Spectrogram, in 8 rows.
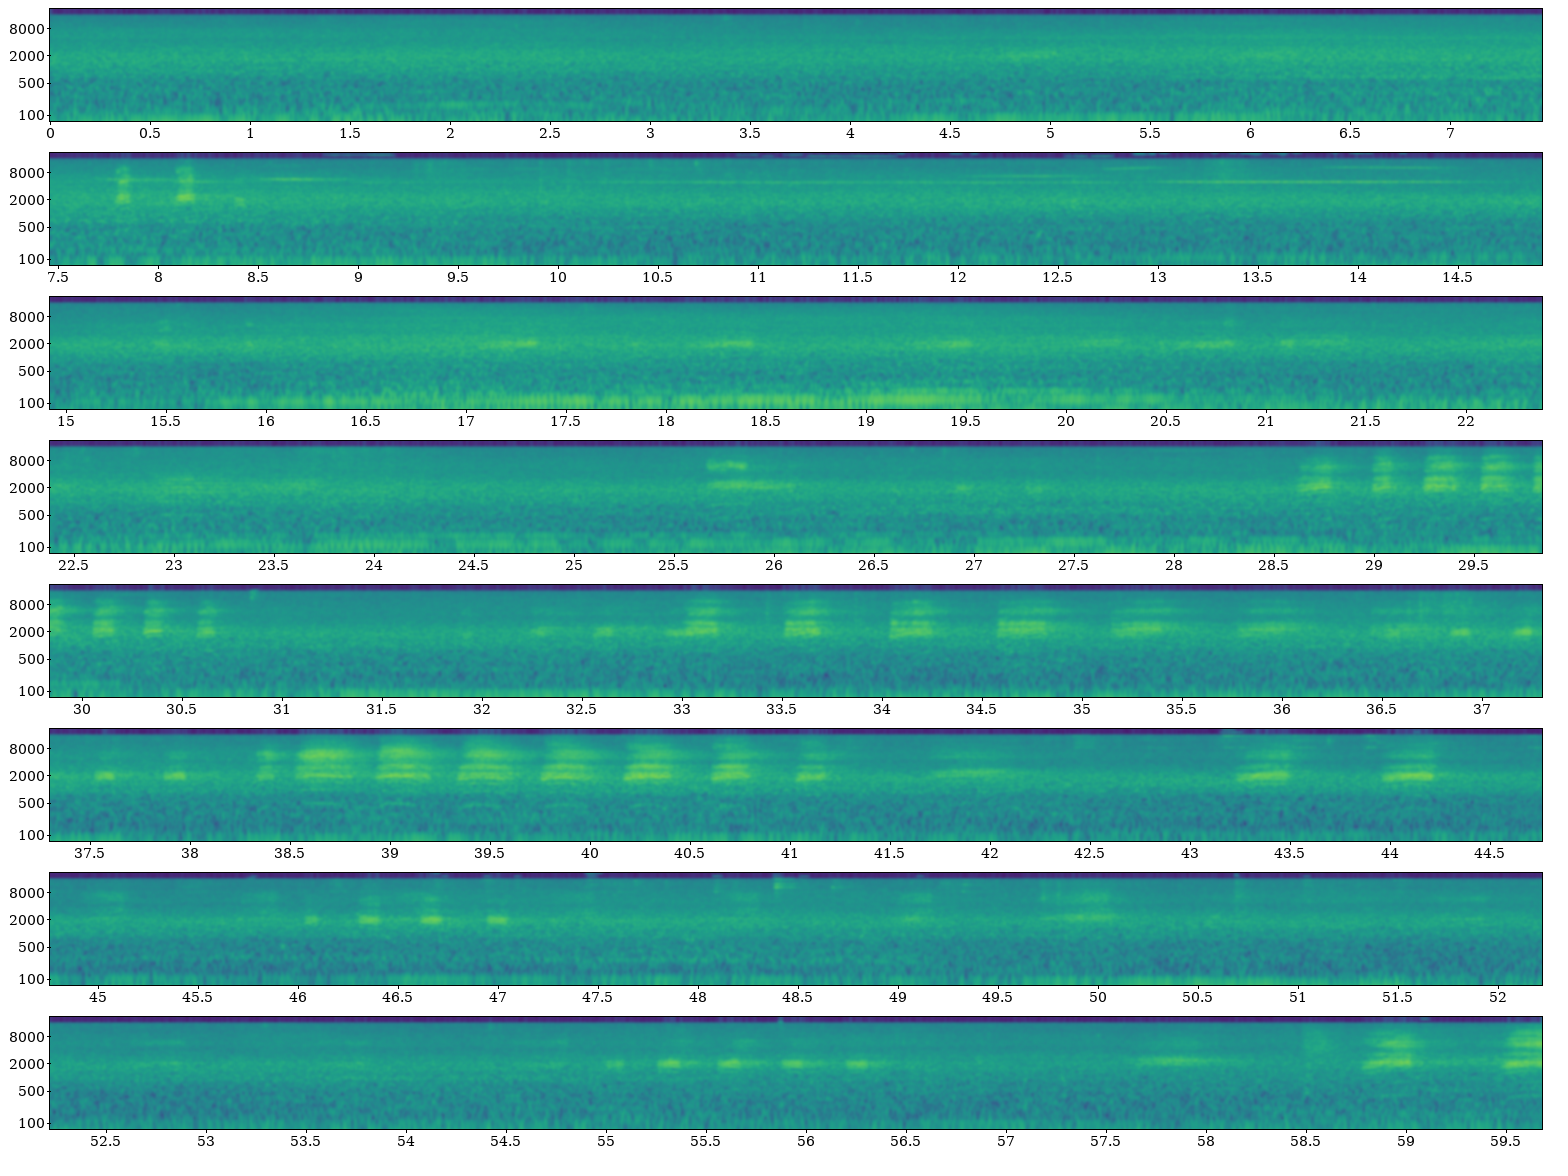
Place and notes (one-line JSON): {"title": "Troyes, France - Seine river in Troyes", "date": "2017-08-03 09:30:00", "description": "The Seine river flowing in Troyes city is absolutely not pastoral, there's cars everywhere and dense noise pollution. We are only 10 kilometers from Clerey, where the river was a little paradise. It changes fast.", "latitude": "48.30", "longitude": "4.08", "altitude": "105", "timezone": "Europe/Paris"}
